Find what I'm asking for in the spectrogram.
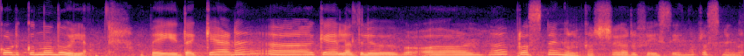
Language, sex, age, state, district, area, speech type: Malayalam, female, 18-30, Kerala, Thiruvananthapuram, urban, spontaneous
